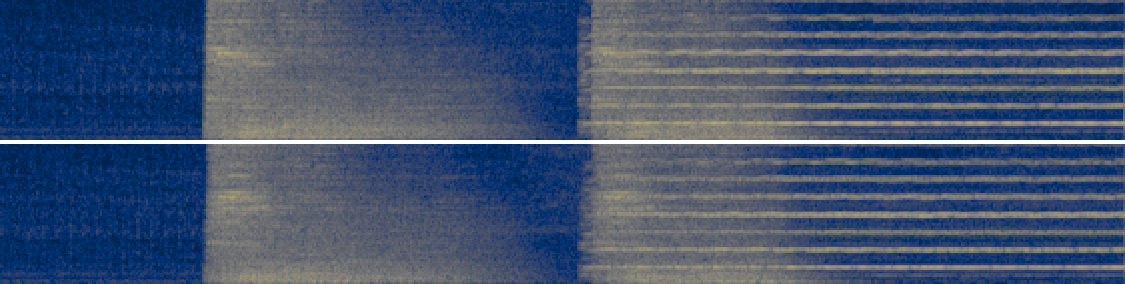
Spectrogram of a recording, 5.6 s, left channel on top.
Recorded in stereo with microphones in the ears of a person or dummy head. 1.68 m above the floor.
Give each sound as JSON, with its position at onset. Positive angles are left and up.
{"t": 1.0, "sound": "an explosion", "side_deg": 45, "distance_m": 1.5}
{"t": 2.9, "sound": "a violin", "side_deg": 50, "distance_m": 5.0}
